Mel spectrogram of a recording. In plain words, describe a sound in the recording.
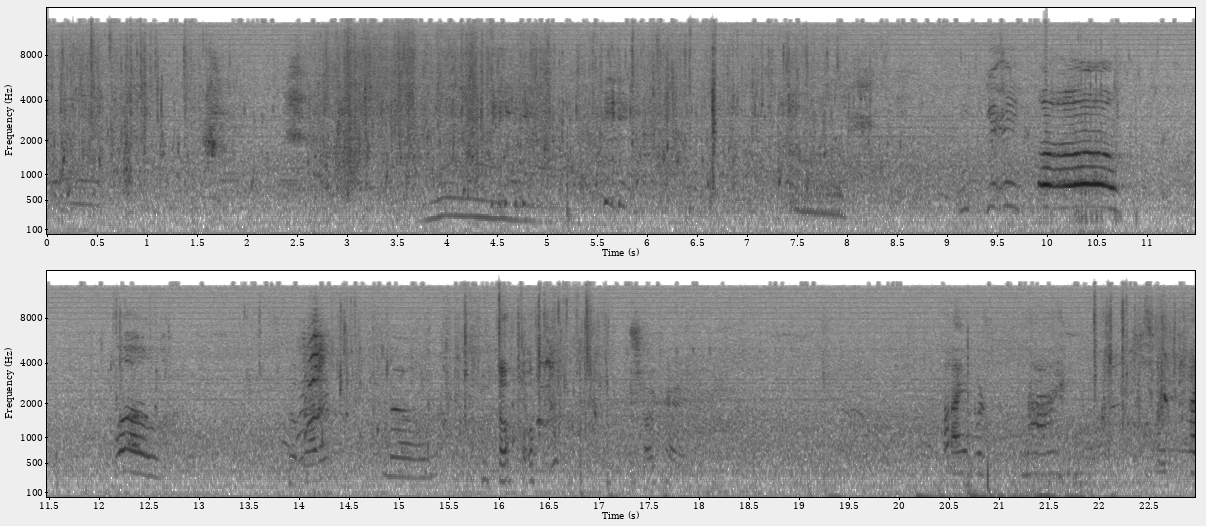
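Young children babble and squeal outdoors.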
